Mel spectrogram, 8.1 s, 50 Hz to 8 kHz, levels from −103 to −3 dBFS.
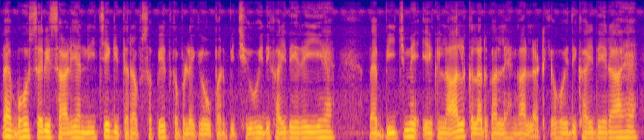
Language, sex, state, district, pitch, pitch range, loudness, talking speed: Hindi, male, Uttar Pradesh, Saharanpur, 110 Hz, 100-115 Hz, -19 LUFS, 230 wpm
